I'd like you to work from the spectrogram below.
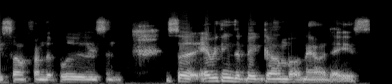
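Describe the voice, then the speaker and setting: A man talks with an American accent in a normal speaking voice. His pitch is medium and his pace fairly quick. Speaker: singer and music teacher. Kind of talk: interview.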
